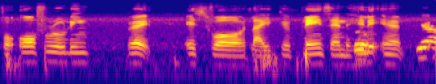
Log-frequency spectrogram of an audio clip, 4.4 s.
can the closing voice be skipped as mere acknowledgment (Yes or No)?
No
